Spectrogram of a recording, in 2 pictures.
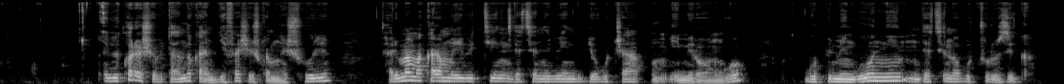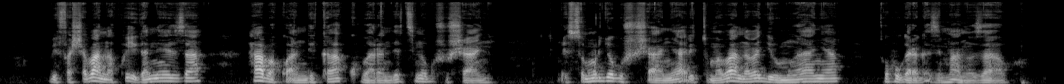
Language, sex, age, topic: Kinyarwanda, male, 25-35, education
